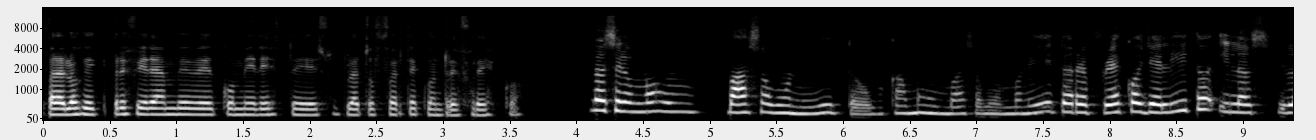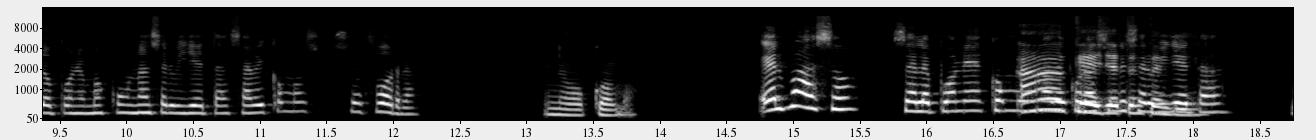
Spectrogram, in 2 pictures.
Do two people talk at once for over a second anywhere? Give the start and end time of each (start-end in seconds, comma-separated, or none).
16.7-18.1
